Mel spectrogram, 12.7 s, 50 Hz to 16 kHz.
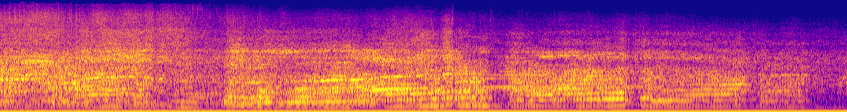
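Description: Vauxhall Astra Mk1 rally car's engine revving hard under load, its pitch climbing and dropping back several times as it changes gear.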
